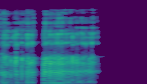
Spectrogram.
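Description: A loud, close burp produced on command, two drawn-out croaking pulses in quick succession lasting about a second, then silence.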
